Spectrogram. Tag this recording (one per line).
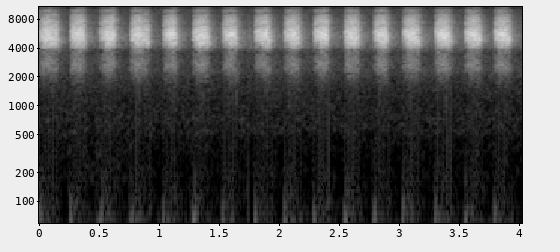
cicade
cicades
france
gard
loop
mountains
nature
summer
